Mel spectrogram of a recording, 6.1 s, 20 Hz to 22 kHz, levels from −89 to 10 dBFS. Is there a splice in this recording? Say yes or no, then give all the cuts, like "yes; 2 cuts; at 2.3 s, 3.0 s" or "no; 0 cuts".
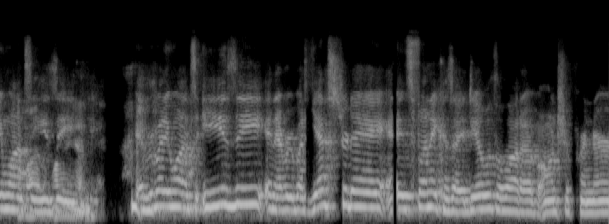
yes; 2 cuts; at 3.0 s, 3.9 s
